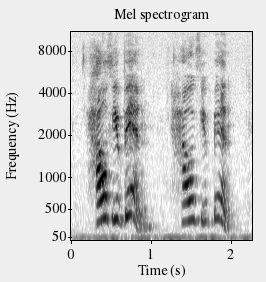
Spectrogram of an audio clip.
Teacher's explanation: So this how have you been, we reduce this part right here. So this how have becomes how've, and this y-o-u sounds like yeah.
